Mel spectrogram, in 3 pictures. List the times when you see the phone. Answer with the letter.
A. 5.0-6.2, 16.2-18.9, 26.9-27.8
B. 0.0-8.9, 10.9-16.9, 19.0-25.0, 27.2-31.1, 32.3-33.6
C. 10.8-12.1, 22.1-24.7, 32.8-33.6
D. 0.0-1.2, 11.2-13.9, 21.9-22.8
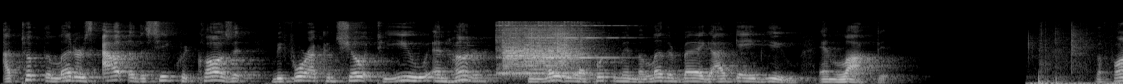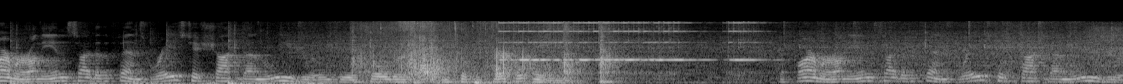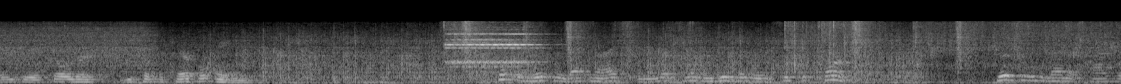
A.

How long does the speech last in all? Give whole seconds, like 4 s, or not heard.
26 s.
